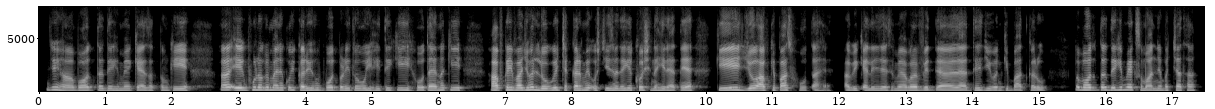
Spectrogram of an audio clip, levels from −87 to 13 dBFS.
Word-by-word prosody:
जी 245 +1 -1
हाँ, 160 -3 0
बहुत 160 +1 +1
हद 165 - -21
तक 185 - 0
देखिए, 175 -1 -4
मैं 180 0 -3
ये 180 - -5
कह 145 -2 +1
सकता 145 +1 -7
हूँ 155 - -7
कि 165 +2 +2 0.5
अ, 230 - +1
एक 215 -2 +6
भूल 235 0 -1
अगर 230 0 +1
मैंने 210 -1 +1
कोई 220 +1 -4
करी 180 +2 +5
हो 200 - -2
बहुत 155 -2 -1
बड़ी, 170 +4 -1
तो 185 0 -4
वो 195 - -2
यही 165 -2 -3
थी 200 - -3
कि 200 0 -3
होता 155 +4 +1
है 185 - +4
ना 210 +3 -2
कि 215 0 -4 0.5
आप 210 +1 +7
कई 225 0 +4
बार 215 0 +5
जो 215 +2 +1
है 245 - +5
लोगों 180 -1 +1
के 215 - +3
चक्कर 195 0 +2
में 205 +2 0
उस 190 -4 -3
चीज़ 185 0 -2
में 190 - 0
देखिए 195 +3 0
ख़ुश 165 0 0
नहीं 160 +1 -2
रहते 145 +2 +1
हैं, 180 - +2 0.4
कि 210 +4 +5
जो 190 +3 +3
आपके 180 +2 +4
पास 210 +1 +2
होता 120 +3 -5
है। 115 +5 -12 0.2
अभी 145 +5 -2
कह 160 -2 0
लीजिए 160 +3 -4
जैसे 160 0 -3
मैं 170 0 -2
अगर 170 +1 +3
विद्यार्थी 150 +3 0
जीवन 160 -2 -3
की 165 - -8
बात 135 +1 -4
करूँ 150 -2 -3 0.5
तो 235 - +1
बहुत 230 0 +4
हद 215 - -14
तक 230 - +4
देखिए 220 +2 +1
मैं 240 0 +2
एक 235 - 0
सामान्य 170 -2 -1
बच्चा 175 +1 -2
था 175 -1 -2
180 Hz, 255 wpm, -23 LUFS, 160-210 Hz, 0.5 s, आप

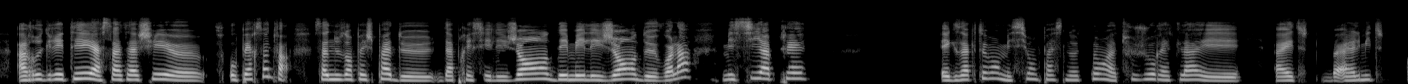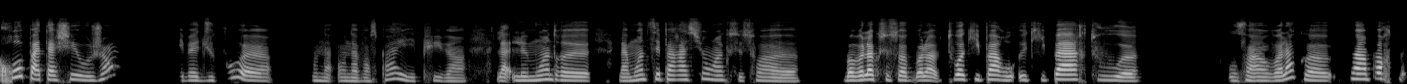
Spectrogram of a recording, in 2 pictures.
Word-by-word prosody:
à 195 +2 +6
regretter, 235 +4 +3
à 230 - +9
s'attacher, 220 +2 +3
heu, 185 -3 +1 0.2
aux 215 - +1
personnes, 240 - 0
enfin, - - +1 0.3
ça 225 - +4
nous 225 0 +1
empêche 225 0 +1
pas 250 -1 +4
de 180 -3 -1
d'apprécier 195 +3 -3
les 185 -1 -4
gens, 245 +5 +5
d'aimer 210 -1 +3
les 200 -1 +1
gens, 230 +6 +4
de 195 -4 0
voilà, 200 - +2 0.3
mais 225 +1 -2
si 280 +7 -2
après 270 +1 +2 1.4
exactement, 215 +8 -1
mais 210 -5 -3
si 220 +7 -5
on 250 - -5
passe 220 -1 -8
notre 200 -1 -7
temps 250 -1 -3
à 195 -5 -2
toujours 235 +1 -6
être 200 -1 -6
là 220 -1 -1
et 170 -2 -2 0.3
à 180 +1 +2
être, 185 - -5
bah, 165 +1 -3
à - - +2
la 185 - +1
limite, 210 0 -6 0.2
trop 355 +4 +1
attachées 225 0 +2
aux 200 -3 -2
gens, 205 +8 -4 0.7
et 185 - -13
bah, 185 0 -3
du 180 +1 -9
coup, 290 - -8
heu, 180 -4 0 0.4
on 180 -2 -8
a 160 - -8
on 165 - -8
n'avance 155 -1 -7
pas 245 +4 -7
et 200 -9 -5
puis, 170 +1 -12
ben, 150 -1 -8 0.3
la 170 -1 -1
le 185 0 -2
moindre, 215 +3 -1
heu, 180 -2 +1 0.3
la 170 0 -2
moindre 220 +6 -2
séparation, 220 0 -2
hein! 210 - -3
Que - - -13
ce 170 - -10
soit, 165 -4 -3
heu, - - -10 0.5
bah 190 +1 +3
voilà, 210 +4 +7
que 225 - -9
ce - - -4
soit, 195 0 0
voilà, 185 -1 +1
toi 230 0 +3
qui 225 0 -6
pars 220 -1 +4
ou 190 - -2
eux 205 - -2
qui 200 0 -11
partent 230 +2 +6
ou, 195 -3 -3
heu, 165 -1 +1 0.9
ou, 175 - -8
enfin 175 0 -1
voilà 185 - +1
quoi, 190 -4 0
heu, - - -7 0.2
peu 255 - +6
importe 250 +2 +3
205 Hz, 200 wpm, -23 LUFS, 185-230 Hz, 1.4 s, à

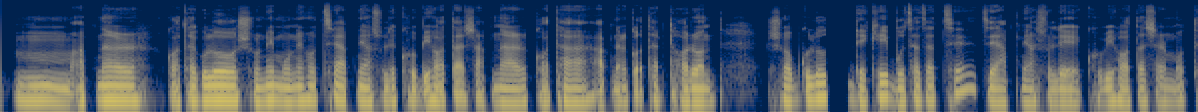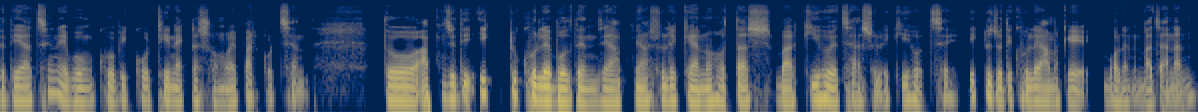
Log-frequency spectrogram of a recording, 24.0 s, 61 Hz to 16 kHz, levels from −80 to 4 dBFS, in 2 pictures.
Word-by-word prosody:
হুম, 115 0 +2 0.3
আপনার 115 +1 +4 0.5
কথাগুলো 115 +2 +5 0.3
শুনে 110 +2 +2
মনে 105 +1 +3
হচ্ছে 110 -1 -2
আপনি 110 - -3
আসলে 105 -1 -3
খুবই - - 0
হতাশ। - - -1
আপনার 100 -1 0 0.2
কথা, 110 - -1 0.3
আপনার 105 0 -4
কথার - - -3
ধরণ 100 0 +3 0.7
সবগুলো 115 +3 +2 0.4
দেখেই 120 +5 +2
বোঝা 100 +3 +1
যাচ্ছে 110 +8 -2 0.3
যে 105 - +2
আপনি 105 - -8
আসলে 100 -1 -2 0.3
খুবই 105 +2 -1
হতাশার 100 +1 -1
মধ্যে 100 +3 -6
দিয়ে 115 -1 +1
আছেন 155 +7 -4
এবং 105 0 -1 0.2
খুবই 105 +1 -2
কঠিন 110 -3 -3
একটা 100 0 -7
সময় 105 +1 -3
পার - - -3
করছেন। - - -6 0.9
তো 115 - +4 0.3
আপনি - - -4
যদি 120 +2 +1 0.2
একটু 150 0 -6
খুলে 110 -3 +7
বলতেন 100 -1 +3
যে 105 - 0
আপনি 100 +3 -12
আসলে 110 0 -1
কেন 100 -2 +2
হতাশ 105 0 0 0.3
বা 100 - +3 0.2
কি - - -1
হয়েছে 105 -2 +2
আসলে 110 - -3
কি 115 - -4
হচ্ছে? 125 - -4 0.3
একটু 135 - -3
যদি 105 -1 0
খুলে 110 0 +1
আমাকে 105 0 -4 0.4
বলেন - - -3
বা - - +1
জানান। - - -4
105 Hz, 145 wpm, -23 LUFS, 100-115 Hz, 0.9 s, খুলে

